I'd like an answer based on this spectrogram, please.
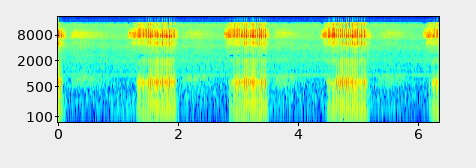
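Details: Female dog dozing after a bacon-flavoured long-lasting chew produces loud, grating snores. Four rasping inhalations come roughly every one and a half seconds, each lasting about half a second, with near silence between them.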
